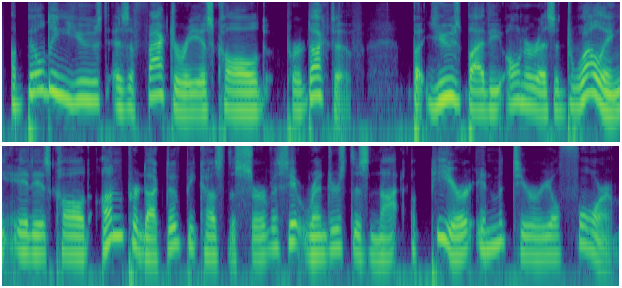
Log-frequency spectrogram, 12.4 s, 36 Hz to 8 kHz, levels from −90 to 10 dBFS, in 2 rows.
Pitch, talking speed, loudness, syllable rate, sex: 155 Hz, 155 wpm, -18 LUFS, 4.8 syllables/s, male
